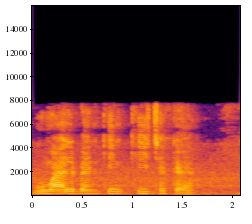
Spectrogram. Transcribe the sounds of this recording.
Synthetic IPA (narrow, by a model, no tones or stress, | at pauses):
mobailbɛŋkĩŋɡkit͡ʃʰɛkɛ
